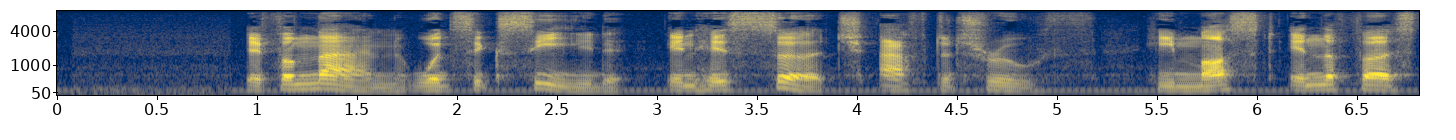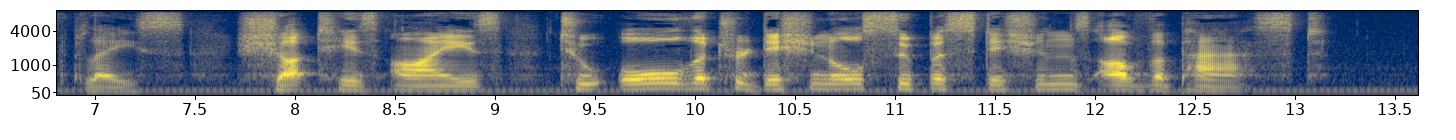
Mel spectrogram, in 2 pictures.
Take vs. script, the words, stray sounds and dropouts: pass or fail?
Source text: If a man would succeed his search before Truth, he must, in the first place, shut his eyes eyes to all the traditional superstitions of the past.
fail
